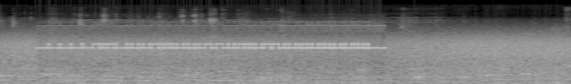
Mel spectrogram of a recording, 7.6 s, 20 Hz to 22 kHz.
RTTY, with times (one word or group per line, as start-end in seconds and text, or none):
1.7-3.2 38991
3.3-4.8 39000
